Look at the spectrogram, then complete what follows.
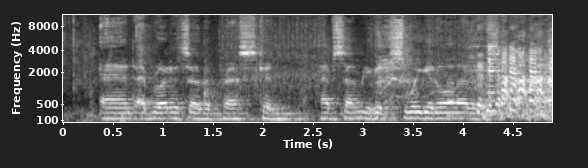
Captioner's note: laughter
